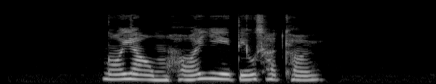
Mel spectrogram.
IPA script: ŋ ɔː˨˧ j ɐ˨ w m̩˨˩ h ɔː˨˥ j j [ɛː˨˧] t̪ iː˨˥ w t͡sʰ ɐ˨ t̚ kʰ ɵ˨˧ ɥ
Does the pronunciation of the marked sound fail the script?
yes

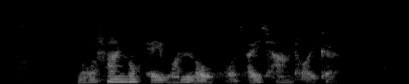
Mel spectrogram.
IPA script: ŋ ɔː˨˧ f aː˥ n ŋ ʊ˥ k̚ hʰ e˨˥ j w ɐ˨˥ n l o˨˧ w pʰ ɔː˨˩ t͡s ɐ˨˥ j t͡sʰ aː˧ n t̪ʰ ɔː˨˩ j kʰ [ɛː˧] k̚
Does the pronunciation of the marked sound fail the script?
yes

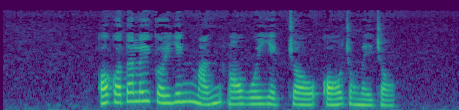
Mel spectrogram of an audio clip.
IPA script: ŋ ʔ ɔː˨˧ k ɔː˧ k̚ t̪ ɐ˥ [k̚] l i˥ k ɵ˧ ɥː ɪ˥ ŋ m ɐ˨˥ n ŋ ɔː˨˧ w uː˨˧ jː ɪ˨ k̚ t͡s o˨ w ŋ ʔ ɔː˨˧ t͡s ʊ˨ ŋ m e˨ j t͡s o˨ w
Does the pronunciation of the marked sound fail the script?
no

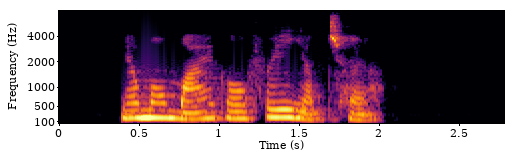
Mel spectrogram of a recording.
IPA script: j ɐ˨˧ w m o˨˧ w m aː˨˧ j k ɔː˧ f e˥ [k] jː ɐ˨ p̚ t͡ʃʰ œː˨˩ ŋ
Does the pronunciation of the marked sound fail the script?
yes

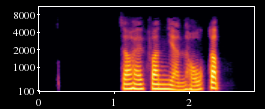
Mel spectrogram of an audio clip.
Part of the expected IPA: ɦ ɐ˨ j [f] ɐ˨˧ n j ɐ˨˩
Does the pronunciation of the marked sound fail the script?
no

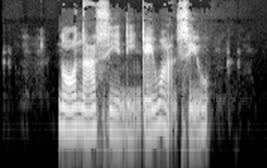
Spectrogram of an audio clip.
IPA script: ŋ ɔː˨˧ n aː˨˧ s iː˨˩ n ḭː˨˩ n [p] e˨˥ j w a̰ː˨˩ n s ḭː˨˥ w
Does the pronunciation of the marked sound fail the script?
yes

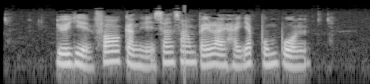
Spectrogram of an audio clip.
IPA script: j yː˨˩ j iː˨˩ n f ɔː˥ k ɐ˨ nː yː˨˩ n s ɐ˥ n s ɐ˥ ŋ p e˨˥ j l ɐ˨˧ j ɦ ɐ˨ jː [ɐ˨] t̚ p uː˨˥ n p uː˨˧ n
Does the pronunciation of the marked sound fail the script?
yes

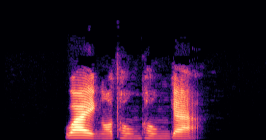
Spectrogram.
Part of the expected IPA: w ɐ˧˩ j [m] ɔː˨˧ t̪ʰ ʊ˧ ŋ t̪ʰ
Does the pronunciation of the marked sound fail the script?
yes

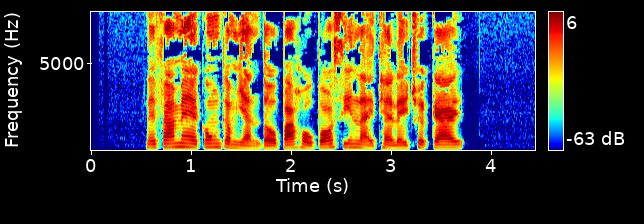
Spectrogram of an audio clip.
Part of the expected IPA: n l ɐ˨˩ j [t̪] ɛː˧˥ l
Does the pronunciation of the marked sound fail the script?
yes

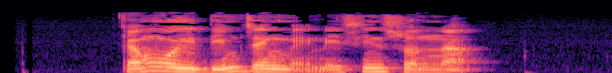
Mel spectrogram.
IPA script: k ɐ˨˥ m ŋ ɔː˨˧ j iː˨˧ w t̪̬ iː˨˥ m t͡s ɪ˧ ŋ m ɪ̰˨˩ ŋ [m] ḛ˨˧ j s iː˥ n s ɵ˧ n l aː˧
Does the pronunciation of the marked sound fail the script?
yes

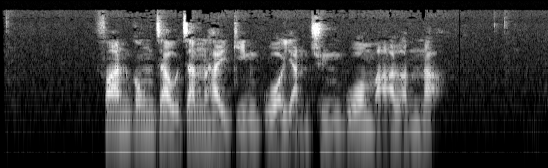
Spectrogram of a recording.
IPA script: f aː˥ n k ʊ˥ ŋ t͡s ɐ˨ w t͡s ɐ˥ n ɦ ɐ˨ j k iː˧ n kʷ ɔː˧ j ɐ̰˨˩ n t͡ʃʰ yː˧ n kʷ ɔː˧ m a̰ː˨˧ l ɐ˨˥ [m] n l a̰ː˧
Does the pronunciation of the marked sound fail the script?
yes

